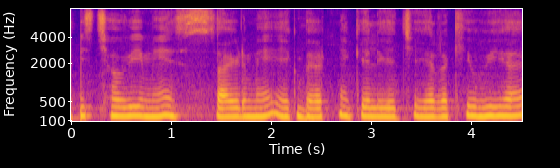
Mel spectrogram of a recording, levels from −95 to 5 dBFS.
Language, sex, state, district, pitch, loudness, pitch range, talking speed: Hindi, male, Uttar Pradesh, Lalitpur, 180 Hz, -13 LUFS, 175-185 Hz, 175 wpm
